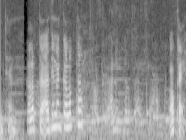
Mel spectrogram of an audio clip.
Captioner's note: group speaking in a foreign language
